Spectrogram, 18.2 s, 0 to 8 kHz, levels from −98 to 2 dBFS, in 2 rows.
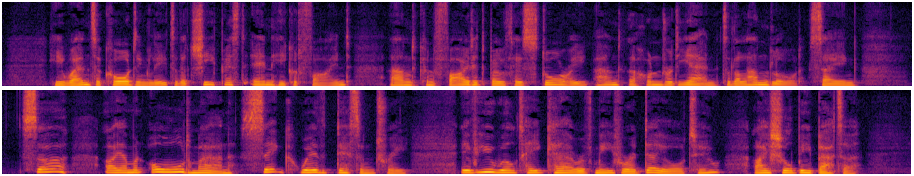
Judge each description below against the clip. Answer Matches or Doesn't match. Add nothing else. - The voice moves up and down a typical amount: Matches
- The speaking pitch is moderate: Matches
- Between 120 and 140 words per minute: Doesn't match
